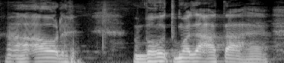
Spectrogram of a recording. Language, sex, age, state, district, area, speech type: Urdu, male, 60+, Bihar, Darbhanga, rural, spontaneous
